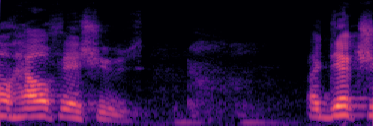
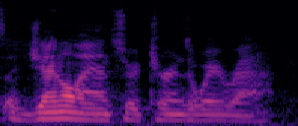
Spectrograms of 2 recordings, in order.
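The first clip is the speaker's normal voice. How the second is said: "gentle" stressed in a much softer, lower voice; 8 semitones lower, 15 dB quieter than usual. Shown as a demonstration. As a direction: hush down and lean into "gentle". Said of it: "as the proverb tells us".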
